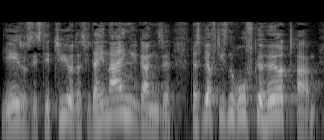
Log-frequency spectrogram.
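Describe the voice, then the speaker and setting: A man preaching, asking the congregation questions and answering them himself, swinging between loud emphasis and hushed near-whispers. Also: a little high, expressive, fast talker, husky. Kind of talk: sermon with Bible reading.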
